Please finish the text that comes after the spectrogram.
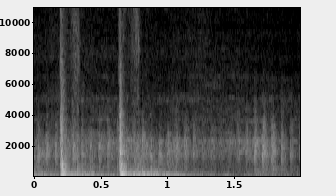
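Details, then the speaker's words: Rear differential with wheel spun by hand while tracing a vibration: two sharp clicks about half a second apart, then quiet, from inside the pumpkin; oil recently changed, no leaks; cause suspected, not confirmed. "it sounds like it's coming from inside this pumpkin here let me spin this again it's like a clicking noise now these do have four1 gears and I know that some gears can make a little noise"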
